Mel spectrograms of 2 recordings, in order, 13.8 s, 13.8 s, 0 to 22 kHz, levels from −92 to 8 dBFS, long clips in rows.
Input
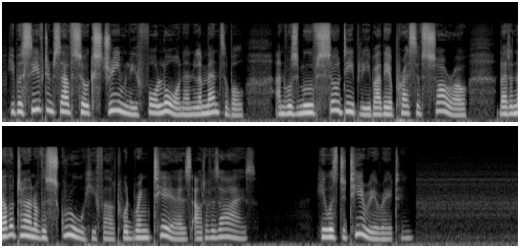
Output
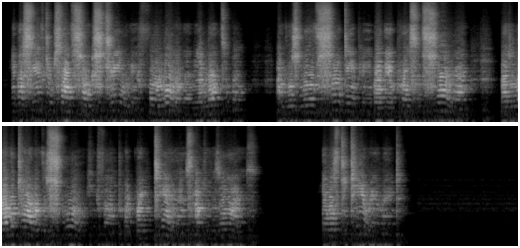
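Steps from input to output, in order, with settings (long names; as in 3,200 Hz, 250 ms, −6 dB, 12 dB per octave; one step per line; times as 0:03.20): lower of the sound and its delayed copy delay 3 ms
elliptic high-pass filter 1,200 Hz, stop band 80 dB
noise gate −50 dBFS, range −20 dB
comb filter 7.2 ms, depth 77%
in parallel at −9 dB: dead-zone distortion −50.5 dBFS
on the sum: rectangular room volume 120 cubic metres, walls furnished, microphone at 1.9 metres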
